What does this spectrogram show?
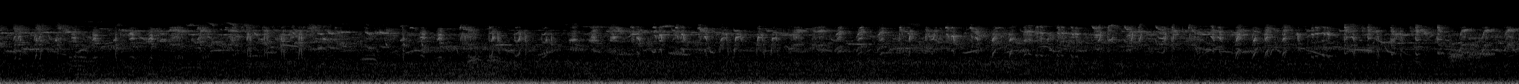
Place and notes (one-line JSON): {"date": "2021-05-16 04:50:00", "description": "04:50 Berlin, Buch, Mittelbruch / Torfstich 1 - pond, wetland ambience", "latitude": "52.65", "longitude": "13.50", "altitude": "57", "timezone": "Europe/Berlin"}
